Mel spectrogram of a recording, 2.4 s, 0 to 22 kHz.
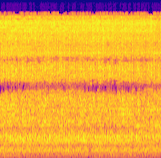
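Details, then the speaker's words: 1997 Dodge Dakota 2.5 L, 5-speed manual, idling once warm, before Reslone treatment: light quick steady tapping on the engine note; owner says heat brings on the tap and suspects a clogged lifter. "Something gets clogged in the hole, and it clogs it up towards where it causes a tap on the engine, and this is an easy way to help you."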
